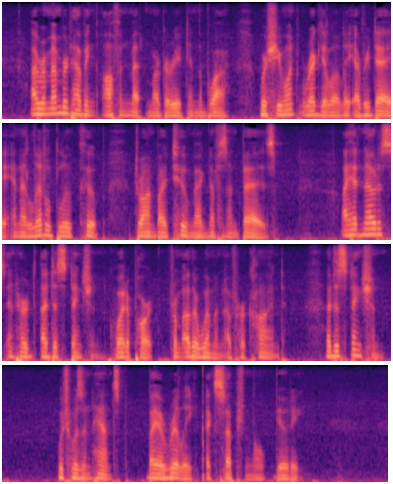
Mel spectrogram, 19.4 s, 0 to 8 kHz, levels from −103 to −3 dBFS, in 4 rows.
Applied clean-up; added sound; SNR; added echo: none; none; none; none.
